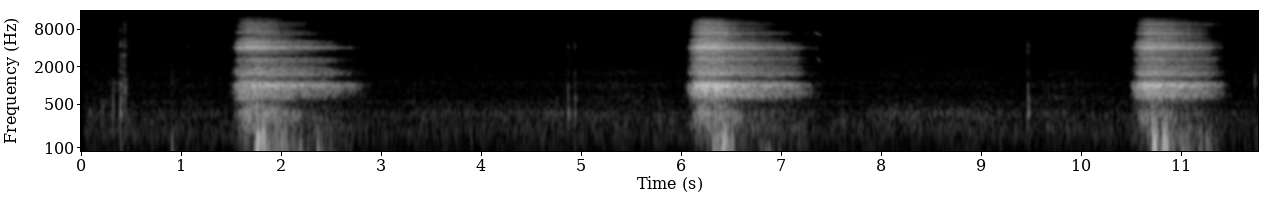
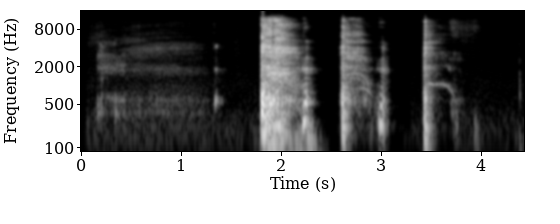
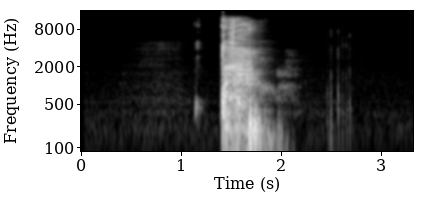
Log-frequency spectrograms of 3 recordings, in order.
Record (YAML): exhalation_length: 11.8 s
exhalation_amplitude: 9050
exhalation_signal_mean_std_ratio: 0.36
three_cough_length: 4.4 s
three_cough_amplitude: 32768
three_cough_signal_mean_std_ratio: 0.27
cough_length: 3.3 s
cough_amplitude: 32768
cough_signal_mean_std_ratio: 0.28
survey_phase: beta (2021-08-13 to 2022-03-07)
age: 18-44
gender: Female
wearing_mask: 'No'
symptom_none: true
smoker_status: Never smoked
respiratory_condition_asthma: false
respiratory_condition_other: false
recruitment_source: REACT
submission_delay: 3 days
covid_test_result: Negative
covid_test_method: RT-qPCR
influenza_a_test_result: Negative
influenza_b_test_result: Negative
